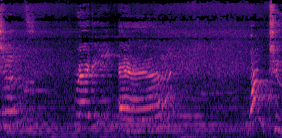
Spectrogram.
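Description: Ride soundtrack music from the attraction's speakers, with a high cartoonish character voice calling out in the middle, its pitch sliding down.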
